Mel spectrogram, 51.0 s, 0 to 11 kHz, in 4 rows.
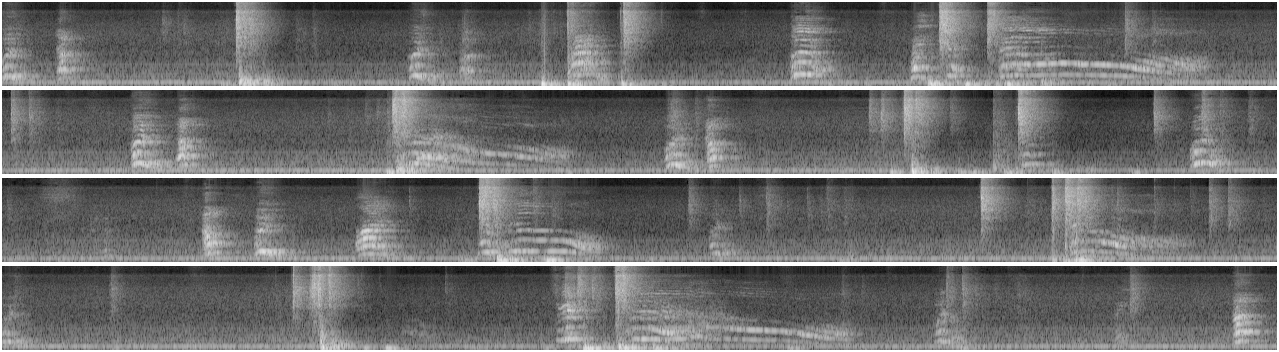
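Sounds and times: bamboo sword strikes cracking: 2.3 - 2.9, 5.6 - 6.6, 9.3 - 10.2, 16.5 - 17.2, 21.4 - 23.4, 30.2 - 30.8, 35.2 - 36.7, 41.1 - 41.9, 43.9 - 44.8
players shouting: 5.6 - 6.2, 9.1 - 12.2, 14.0 - 14.9, 16.7 - 18.6, 19.4 - 20.2, 30.3 - 31.7, 36.1 - 37.5, 43.7 - 46.9.

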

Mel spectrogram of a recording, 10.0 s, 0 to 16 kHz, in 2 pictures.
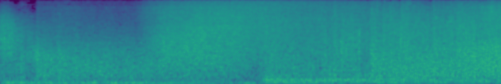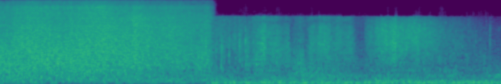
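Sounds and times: underwater eruption rumble and crackles: 0.0 - 10.0
breaking waves churning: 0.4 - 7.2.

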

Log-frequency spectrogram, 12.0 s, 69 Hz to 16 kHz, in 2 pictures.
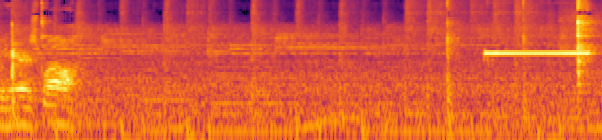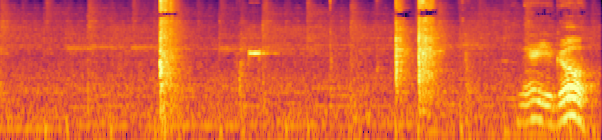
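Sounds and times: high beep: 4.8 - 6.0, 8.5 - 8.8
cookware clinking and knocking: 10.0 - 10.6.

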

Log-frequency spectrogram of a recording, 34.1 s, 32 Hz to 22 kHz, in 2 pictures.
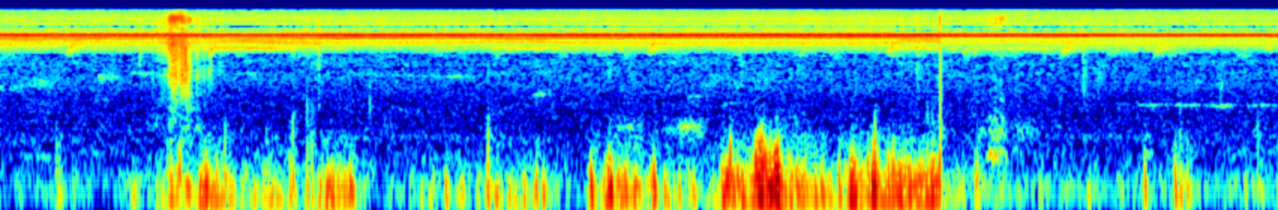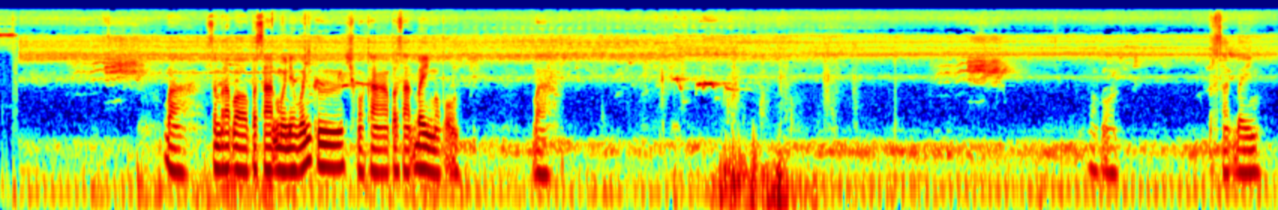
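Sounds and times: insects droning: 0.0 - 34.0
low rumbles: 22.2 - 34.0.

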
